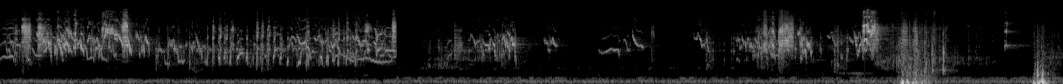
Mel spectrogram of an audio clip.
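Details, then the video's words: Happy budgerigar, an Australian bird, chirping in a dense, fast warble of high twittering notes for about four seconds, then scattered short chirps and squeaks with pauses between, over a low steady hum. "happy budgie chirping sound"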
